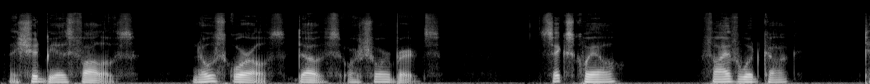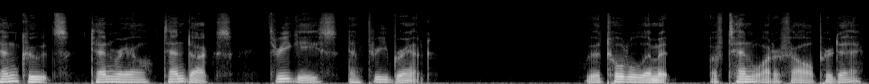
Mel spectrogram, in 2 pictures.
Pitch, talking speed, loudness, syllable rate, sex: 110 Hz, 120 wpm, -18 LUFS, 3.8 syllables/s, male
